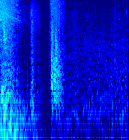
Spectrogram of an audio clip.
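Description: A glider's wings whoosh open.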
